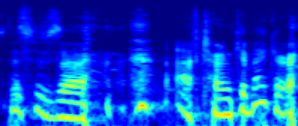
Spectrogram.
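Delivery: laughing as he says it; amused realization. Real, not acted. Discovering his own Quebec habit, laughing.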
